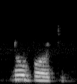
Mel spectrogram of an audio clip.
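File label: "nobody", Nigerian Pidgin, female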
